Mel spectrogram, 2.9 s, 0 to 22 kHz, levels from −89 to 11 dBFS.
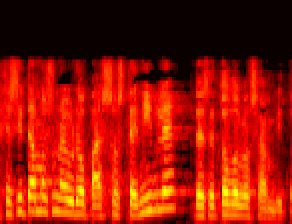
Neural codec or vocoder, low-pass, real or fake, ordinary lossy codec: none; 7.2 kHz; real; AAC, 48 kbps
